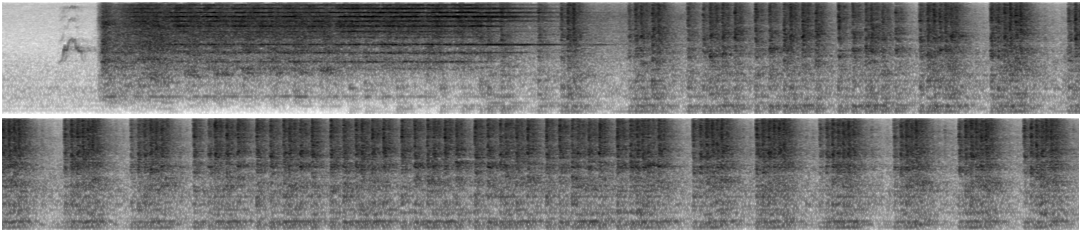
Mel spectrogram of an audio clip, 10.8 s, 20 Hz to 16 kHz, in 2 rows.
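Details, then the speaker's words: Built Nissan RB26 in an R32 GTR (fully ported/polished head, 260 Tomei cams) started with the exhaust open: loud, raspy, choppy idle about three pulses a second, car rocking side to side, sounding like a bridgeport rotary. Normal open-exhaust idle. "that sounds like a goddamn Bridgeport rotary what the hell"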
